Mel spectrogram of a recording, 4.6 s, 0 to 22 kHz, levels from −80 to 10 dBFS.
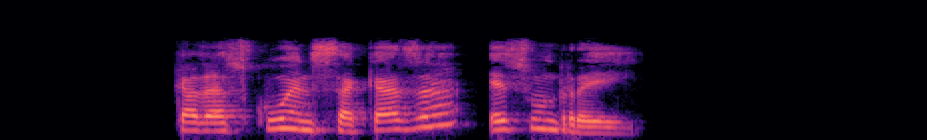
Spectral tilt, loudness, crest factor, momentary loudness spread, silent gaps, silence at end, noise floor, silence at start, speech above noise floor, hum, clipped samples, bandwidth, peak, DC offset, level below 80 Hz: -3 dB/octave; -17 LUFS; 18 dB; 5 LU; none; 1.5 s; -89 dBFS; 0.85 s; 73 dB; none; under 0.1%; 8.4 kHz; -2 dBFS; under 0.1%; -64 dBFS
